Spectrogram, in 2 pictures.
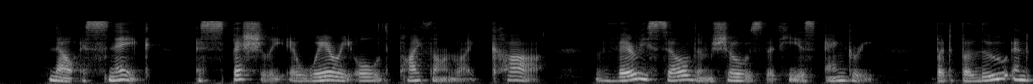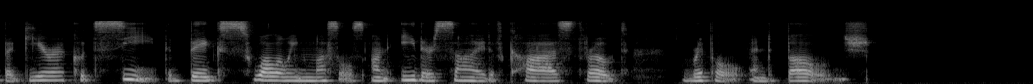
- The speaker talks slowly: Yes, slow, 105 wpm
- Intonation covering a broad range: No, average, 3.1 semitones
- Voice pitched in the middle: Yes, medium, 180 Hz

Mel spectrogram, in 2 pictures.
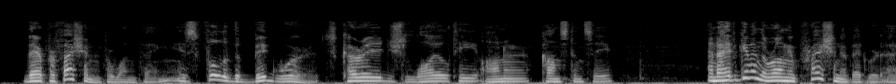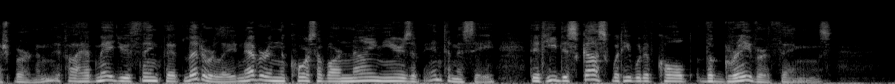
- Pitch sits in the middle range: Yes, medium, 145 Hz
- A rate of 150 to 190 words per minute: Yes, average, 180 wpm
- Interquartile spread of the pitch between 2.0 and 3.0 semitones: No, average, 5.1 semitones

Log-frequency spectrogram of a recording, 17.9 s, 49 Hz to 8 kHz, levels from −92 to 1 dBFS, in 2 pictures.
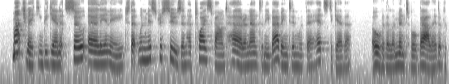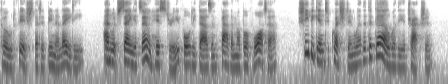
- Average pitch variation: Yes, average, 4.9 semitones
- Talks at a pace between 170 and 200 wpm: Yes, average, 190 wpm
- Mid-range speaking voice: Yes, medium, 160 Hz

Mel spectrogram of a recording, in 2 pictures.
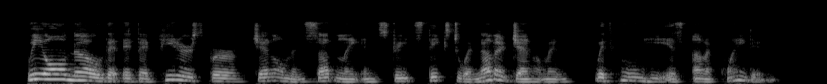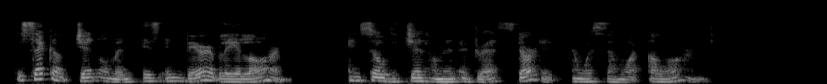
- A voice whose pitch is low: No, medium, 145 Hz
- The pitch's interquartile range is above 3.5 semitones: Yes, average, 5.2 semitones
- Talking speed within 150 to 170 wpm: No, slow, 135 wpm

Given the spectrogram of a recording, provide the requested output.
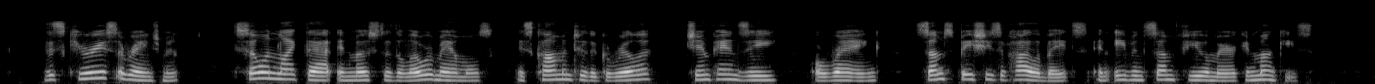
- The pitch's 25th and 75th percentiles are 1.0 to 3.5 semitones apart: Yes, average, 3.1 semitones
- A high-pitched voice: Yes, high, 200 Hz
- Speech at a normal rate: No, slow, 130 wpm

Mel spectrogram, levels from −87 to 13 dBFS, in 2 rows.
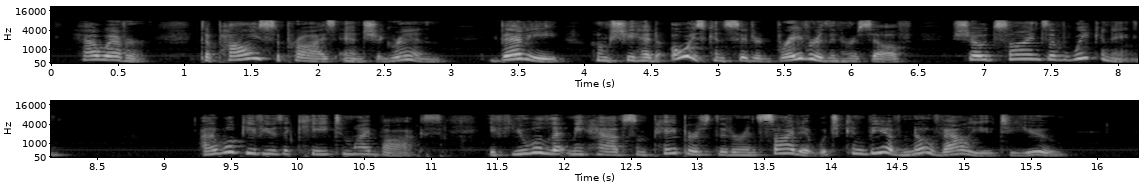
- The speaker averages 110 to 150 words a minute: No, average, 175 wpm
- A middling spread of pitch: No, wide, 7.3 semitones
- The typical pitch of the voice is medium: No, high, 235 Hz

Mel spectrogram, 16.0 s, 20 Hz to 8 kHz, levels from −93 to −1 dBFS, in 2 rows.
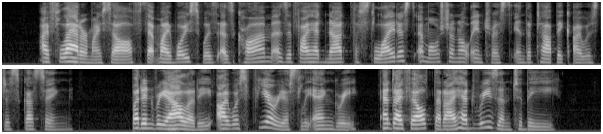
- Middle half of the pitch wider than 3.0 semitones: Yes, average, 3.5 semitones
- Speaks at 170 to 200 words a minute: No, average, 150 wpm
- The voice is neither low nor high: Yes, medium, 170 Hz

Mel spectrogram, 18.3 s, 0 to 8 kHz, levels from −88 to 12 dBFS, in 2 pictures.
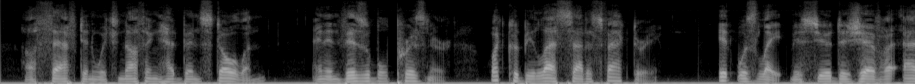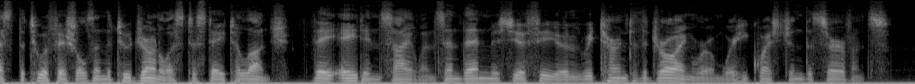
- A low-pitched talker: Yes, low, 100 Hz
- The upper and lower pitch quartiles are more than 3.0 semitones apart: No, average, 2.7 semitones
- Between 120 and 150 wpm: No, average, 165 wpm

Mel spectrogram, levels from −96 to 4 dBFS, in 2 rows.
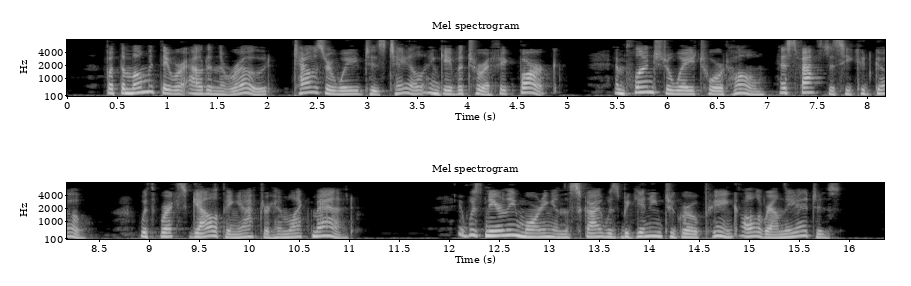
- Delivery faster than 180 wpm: Yes, average, 195 wpm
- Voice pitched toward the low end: No, high, 190 Hz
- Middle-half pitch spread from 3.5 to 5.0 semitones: Yes, average, 4.5 semitones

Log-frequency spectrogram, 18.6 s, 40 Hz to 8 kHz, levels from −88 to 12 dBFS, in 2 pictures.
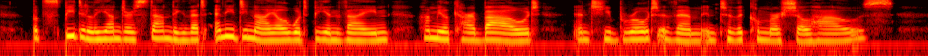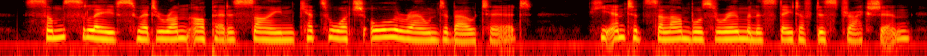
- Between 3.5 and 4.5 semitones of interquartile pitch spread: No, narrow, 2.4 semitones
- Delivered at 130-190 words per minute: Yes, average, 140 wpm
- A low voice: No, high, 190 Hz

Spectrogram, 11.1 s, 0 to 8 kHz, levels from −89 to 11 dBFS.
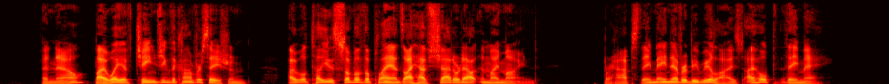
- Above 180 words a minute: No, average, 175 wpm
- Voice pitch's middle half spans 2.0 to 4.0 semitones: No, wide, 5.5 semitones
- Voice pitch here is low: Yes, low, 110 Hz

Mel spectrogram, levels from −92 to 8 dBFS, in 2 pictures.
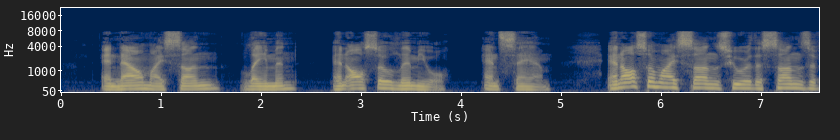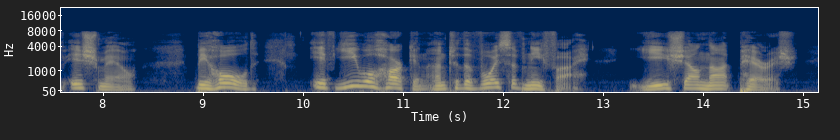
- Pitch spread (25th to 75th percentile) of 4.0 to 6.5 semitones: Yes, wide, 5.4 semitones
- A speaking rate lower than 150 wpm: Yes, average, 140 wpm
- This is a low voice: Yes, low, 120 Hz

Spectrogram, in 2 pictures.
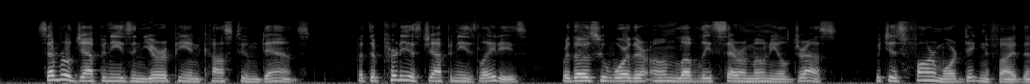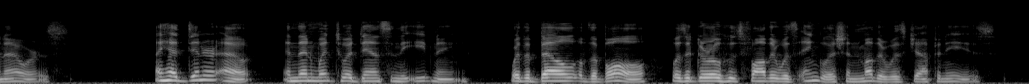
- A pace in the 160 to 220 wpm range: Yes, average, 170 wpm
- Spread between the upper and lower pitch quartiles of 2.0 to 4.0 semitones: Yes, average, 3.4 semitones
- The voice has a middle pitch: Yes, medium, 145 Hz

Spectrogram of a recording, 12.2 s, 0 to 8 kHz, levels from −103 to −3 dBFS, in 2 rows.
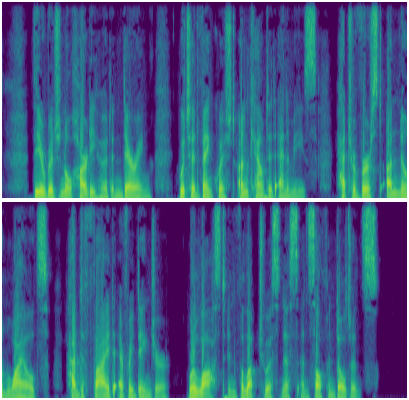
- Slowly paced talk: Yes, slow, 125 wpm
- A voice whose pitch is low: Yes, very low, 85 Hz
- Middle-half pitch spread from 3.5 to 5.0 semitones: Yes, average, 4.4 semitones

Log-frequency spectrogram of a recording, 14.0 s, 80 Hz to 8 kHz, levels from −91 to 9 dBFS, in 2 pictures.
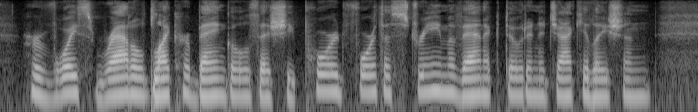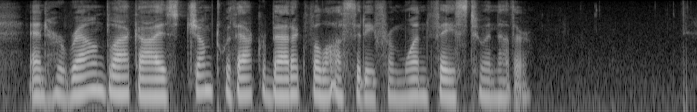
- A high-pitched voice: No, medium, 160 Hz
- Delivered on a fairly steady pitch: Yes, narrow, 2.0 semitones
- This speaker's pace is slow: Yes, slow, 130 wpm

